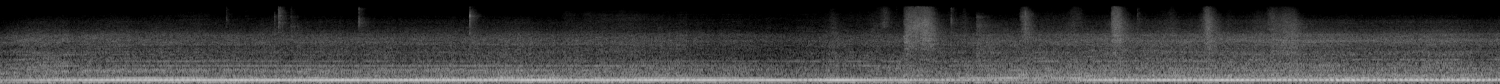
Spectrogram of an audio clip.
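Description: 2012 SMW traction elevator car travelling through its shaft: a steady hum from the lift's drive starts as the car sets off, with a scatter of light clicks and ticks along the way.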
